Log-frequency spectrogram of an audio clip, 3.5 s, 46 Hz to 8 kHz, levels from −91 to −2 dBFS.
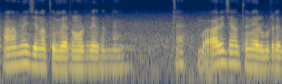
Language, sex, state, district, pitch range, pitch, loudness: Kannada, male, Karnataka, Belgaum, 120-140 Hz, 125 Hz, -18 LUFS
